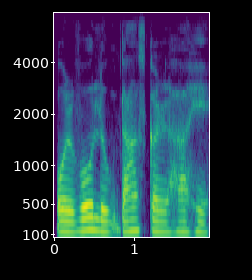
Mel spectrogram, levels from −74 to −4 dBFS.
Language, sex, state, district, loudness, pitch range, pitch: Hindi, male, Arunachal Pradesh, Lower Dibang Valley, -16 LUFS, 135-150 Hz, 140 Hz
